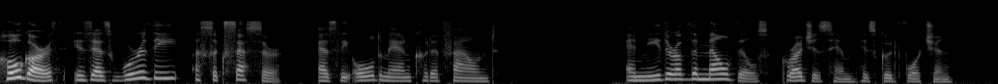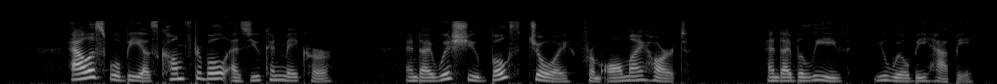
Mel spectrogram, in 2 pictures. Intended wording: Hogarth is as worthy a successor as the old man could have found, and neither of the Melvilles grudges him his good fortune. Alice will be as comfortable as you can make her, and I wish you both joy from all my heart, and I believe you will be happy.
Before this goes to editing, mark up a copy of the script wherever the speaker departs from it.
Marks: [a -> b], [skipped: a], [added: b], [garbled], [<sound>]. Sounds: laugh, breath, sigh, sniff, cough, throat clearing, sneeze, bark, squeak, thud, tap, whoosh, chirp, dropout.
Hogarth is as worthy a successor as the old man could have found, and neither of the Melvilles grudges him his good fortune. Alice will be as comfortable as you can make her, and I wish you both joy from all my heart, and I believe you will be happy.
